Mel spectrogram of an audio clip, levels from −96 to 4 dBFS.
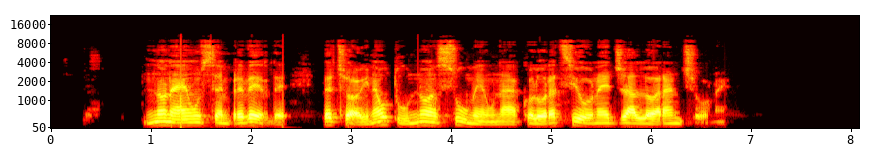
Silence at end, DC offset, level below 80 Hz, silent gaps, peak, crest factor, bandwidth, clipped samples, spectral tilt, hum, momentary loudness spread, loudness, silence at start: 1.35 s; under 0.1%; -58 dBFS; none; 0 dBFS; 16 dB; 9.4 kHz; under 0.1%; -4 dB/octave; none; 10 LU; -15 LUFS; 0.95 s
